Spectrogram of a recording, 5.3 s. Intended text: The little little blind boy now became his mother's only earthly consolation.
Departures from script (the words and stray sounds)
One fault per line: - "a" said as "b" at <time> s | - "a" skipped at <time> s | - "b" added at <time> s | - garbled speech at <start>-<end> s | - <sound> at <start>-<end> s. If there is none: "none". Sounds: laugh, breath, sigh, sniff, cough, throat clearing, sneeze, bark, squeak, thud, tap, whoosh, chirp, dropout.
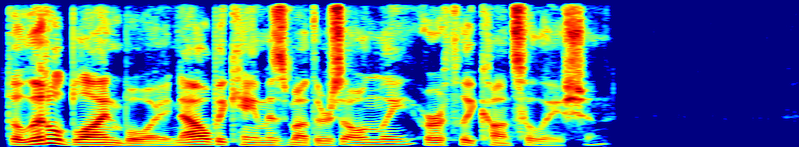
- "little" skipped at 0.4 s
